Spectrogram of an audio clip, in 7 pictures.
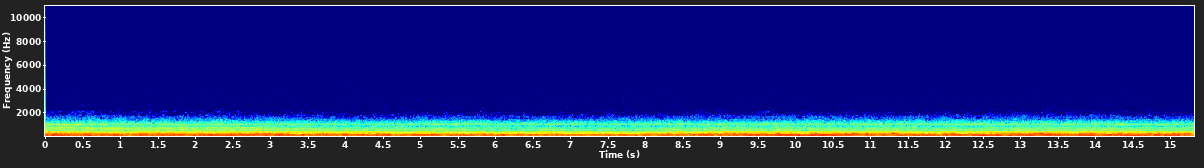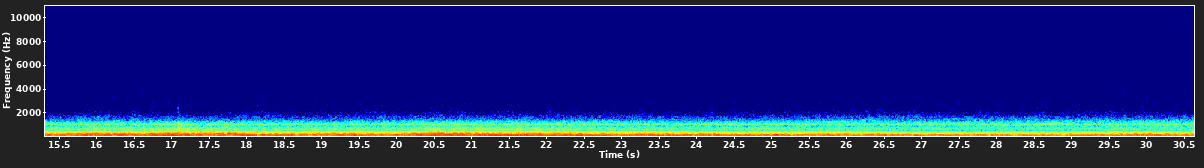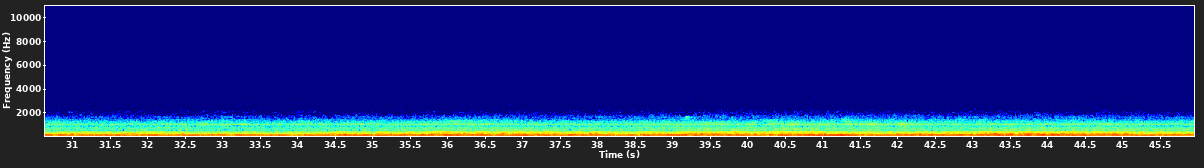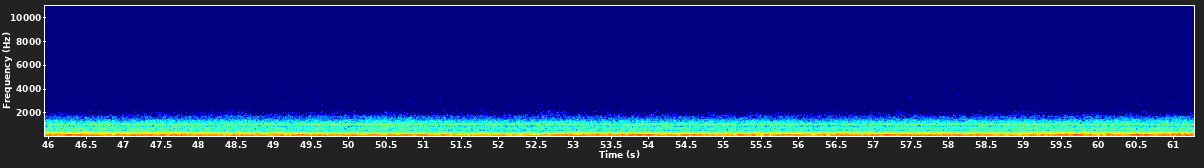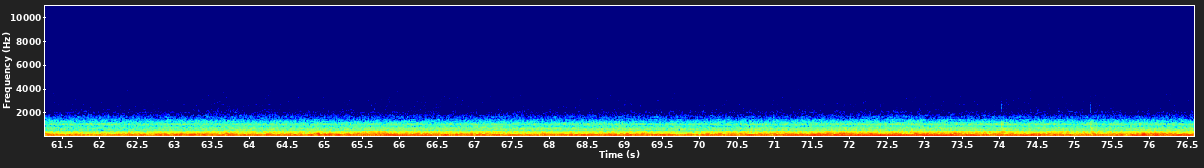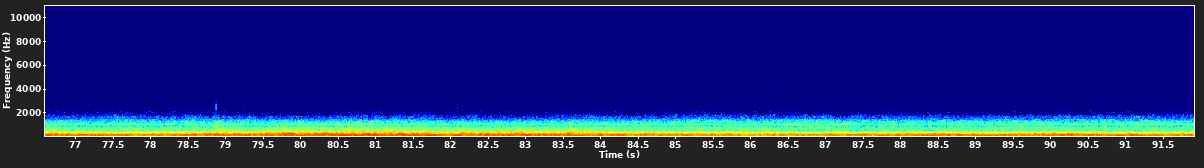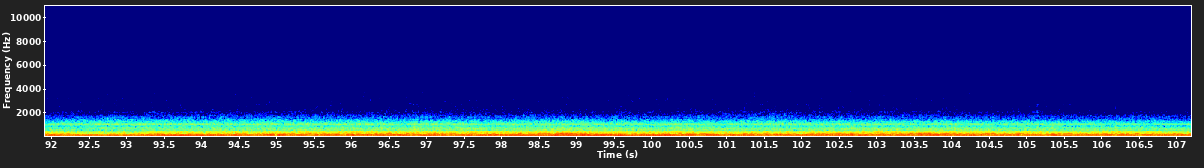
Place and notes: Vilnius, Lithuania, lifts base
Liepkalnis' winters skiing base. Geophone on lift's base
Vilniaus apskritis, Lietuva, 17 October 2020, ~14:00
